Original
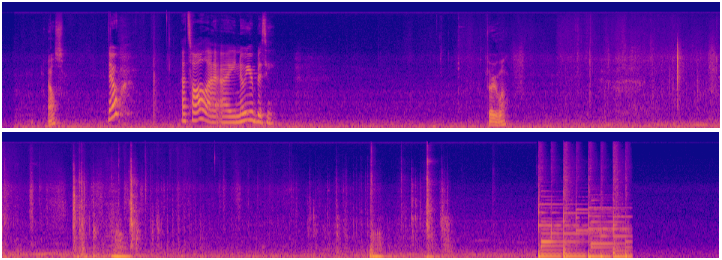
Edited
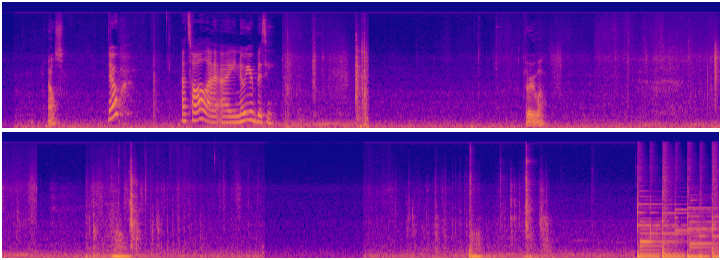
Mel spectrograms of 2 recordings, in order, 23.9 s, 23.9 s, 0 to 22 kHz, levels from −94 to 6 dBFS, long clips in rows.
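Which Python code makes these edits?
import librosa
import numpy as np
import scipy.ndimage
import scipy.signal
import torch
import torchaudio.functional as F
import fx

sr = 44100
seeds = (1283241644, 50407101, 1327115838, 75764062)

y = fx.edit(x, sr, fx.swap(start_s=4.67, length_s=0.81, other_s=11.92, other_length_s=1.44),
    fx.insert_room_tone(at_s=16.34, length_s=1.65), tone=tone)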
